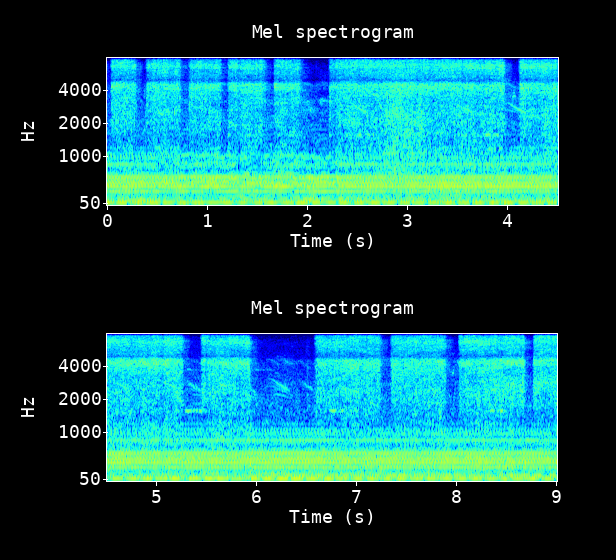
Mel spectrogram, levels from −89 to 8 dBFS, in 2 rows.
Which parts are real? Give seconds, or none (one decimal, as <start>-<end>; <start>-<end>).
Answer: 0.0-0.5; 2.3-9.0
